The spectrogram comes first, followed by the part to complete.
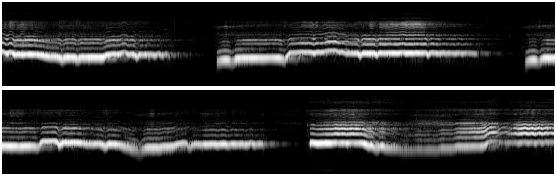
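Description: A woman's voice humming an unaccompanied melody in four phrases, each about four to five seconds long, with short breaks between them. The held notes glide and waver in pitch.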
